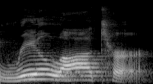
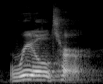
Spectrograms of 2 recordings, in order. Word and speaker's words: realtor: by native speakers because some native speakers add an extra syllable and they say realtor, realtor, and they say it with 3 syllables, realtor, when in fact it's 2 syllables, realtor, realtor.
